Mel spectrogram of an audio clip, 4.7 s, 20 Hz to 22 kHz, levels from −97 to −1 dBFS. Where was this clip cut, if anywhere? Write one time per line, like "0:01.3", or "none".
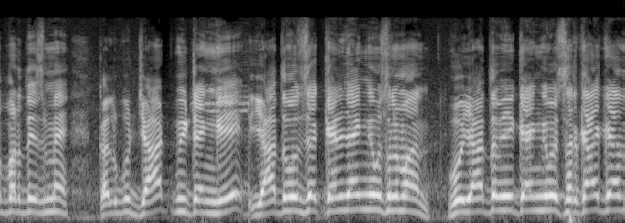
0:01.9
0:03.2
